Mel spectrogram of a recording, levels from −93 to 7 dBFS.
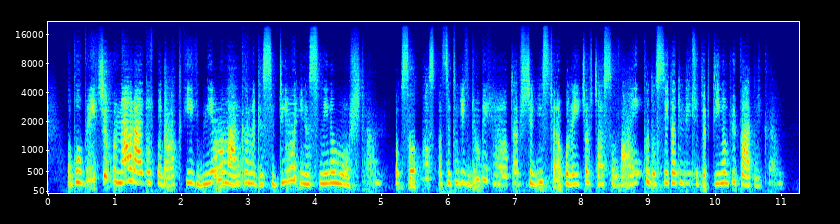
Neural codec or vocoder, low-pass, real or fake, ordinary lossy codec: codec, 44.1 kHz, 0.9 kbps, DAC; 19.8 kHz; fake; none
